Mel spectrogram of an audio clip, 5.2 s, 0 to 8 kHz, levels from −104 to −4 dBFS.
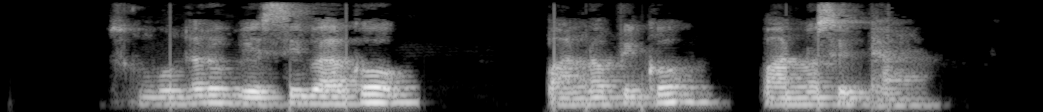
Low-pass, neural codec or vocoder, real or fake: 7.2 kHz; none; real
